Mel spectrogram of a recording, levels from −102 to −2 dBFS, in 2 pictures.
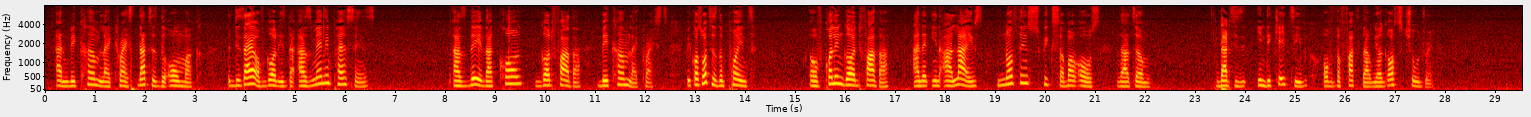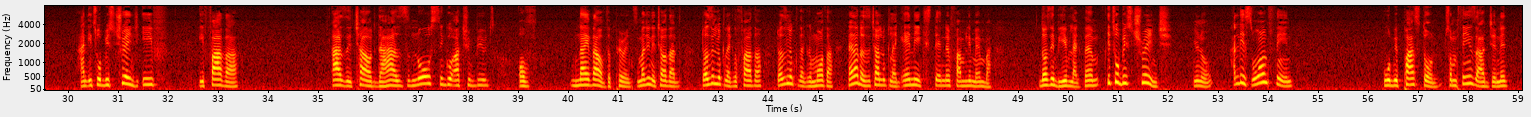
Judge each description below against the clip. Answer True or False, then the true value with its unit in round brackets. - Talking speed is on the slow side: True (125 wpm)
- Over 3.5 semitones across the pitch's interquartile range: True (4.2 semitones)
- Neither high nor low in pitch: True (175 Hz)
